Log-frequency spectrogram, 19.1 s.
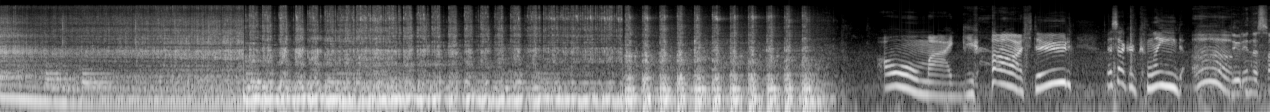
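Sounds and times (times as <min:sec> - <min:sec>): low car engine note: 0:00.0 - 0:11.4.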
